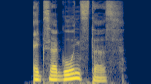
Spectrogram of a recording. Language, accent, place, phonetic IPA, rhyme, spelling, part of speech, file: German, Germany, Berlin, [ɛksɛʁˈɡoːnstəs], -oːnstəs, exergonstes, adjective, De-exergonstes.ogg
- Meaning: strong/mixed nominative/accusative neuter singular superlative degree of exergon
